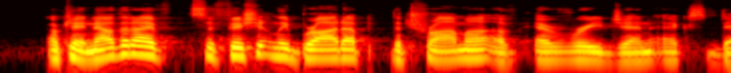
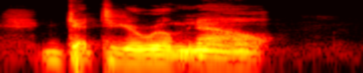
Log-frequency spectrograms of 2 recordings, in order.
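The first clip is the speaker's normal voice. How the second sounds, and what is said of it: Stern authoritative dad voice. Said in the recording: “the bat dad voice ... the authority, the fear”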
